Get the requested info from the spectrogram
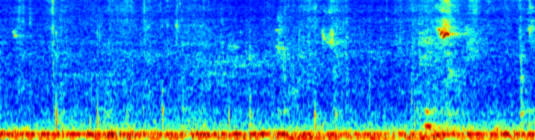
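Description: Quiet room tone: a steady low hum with a few faint, light taps scattered through.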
